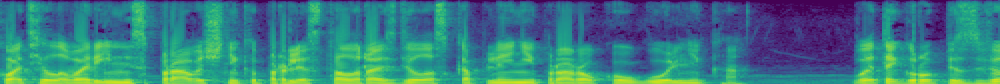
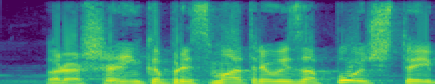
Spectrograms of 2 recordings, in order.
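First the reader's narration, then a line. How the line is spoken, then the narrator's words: Long drawn-out shout. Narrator (Russian): протяжно прокричал в ответ почтмейстер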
